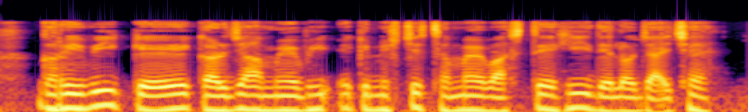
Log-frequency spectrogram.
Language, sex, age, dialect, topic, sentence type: Maithili, male, 56-60, Angika, banking, statement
